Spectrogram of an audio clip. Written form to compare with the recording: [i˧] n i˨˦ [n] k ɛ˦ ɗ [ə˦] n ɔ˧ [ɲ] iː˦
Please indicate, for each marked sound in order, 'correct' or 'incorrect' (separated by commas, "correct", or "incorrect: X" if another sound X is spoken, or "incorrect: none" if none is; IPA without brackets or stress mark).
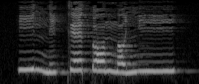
incorrect: i˦, incorrect: none, incorrect: ɔ˦, correct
